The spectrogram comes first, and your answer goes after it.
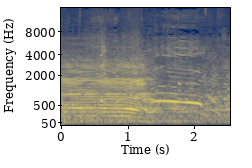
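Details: Sahiwal bull calves on sale at a Kishoreganj cattle market, Bangladesh, 10 October 2025: a short lower lowing sound, then a higher, sustained moo that holds steady for under a second. Bargaining men's voices continue behind it.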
